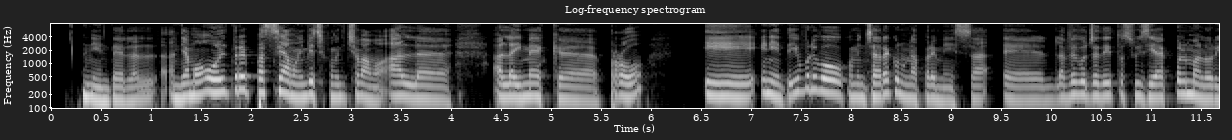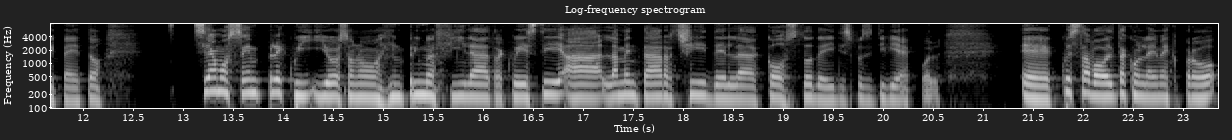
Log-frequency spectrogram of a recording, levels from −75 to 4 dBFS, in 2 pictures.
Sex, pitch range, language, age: male, 160-185 Hz, Italian, 20-39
